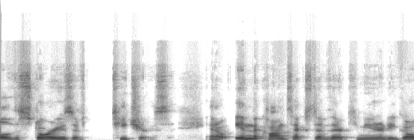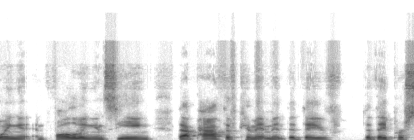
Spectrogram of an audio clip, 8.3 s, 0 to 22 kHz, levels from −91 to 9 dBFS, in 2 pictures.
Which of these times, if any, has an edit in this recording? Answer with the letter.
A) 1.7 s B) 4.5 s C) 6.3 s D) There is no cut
B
